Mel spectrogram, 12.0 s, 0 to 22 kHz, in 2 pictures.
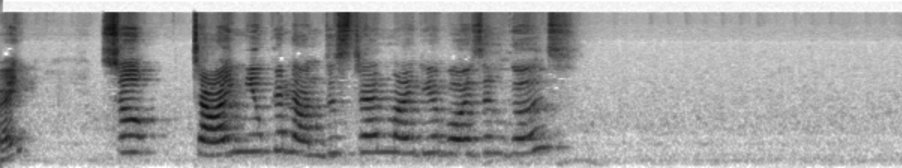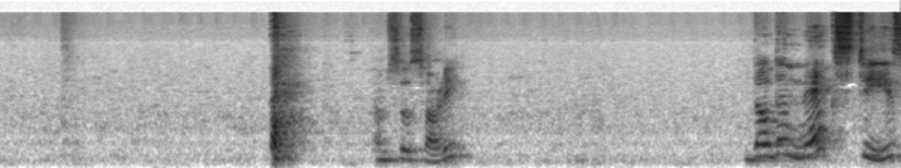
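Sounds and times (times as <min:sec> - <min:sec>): woman coughing: 0:07.8 - 0:08.2.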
